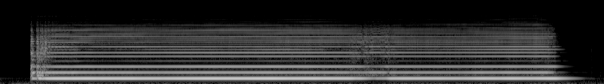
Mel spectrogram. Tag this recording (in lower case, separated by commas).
bowed string instrument, music, musical instrument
